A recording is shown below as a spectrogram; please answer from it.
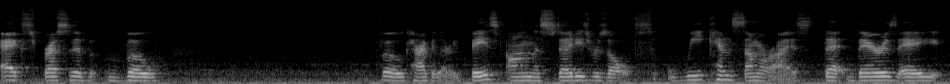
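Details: Stuttering in a woman reading a class PowerPoint presentation aloud; she describes a lot of tension at first that eases as the reading goes on.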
